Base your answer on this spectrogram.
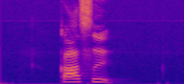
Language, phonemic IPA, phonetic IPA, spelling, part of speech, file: Tamil, /kɑːtʃɯ/, [käːsɯ], காசு, noun, Ta-காசு.ogg
- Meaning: 1. money, coin, cash 2. a small copper coin 3. gem, crystal bead 4. gold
